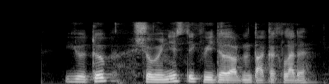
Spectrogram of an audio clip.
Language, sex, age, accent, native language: Uzbek, male, 18-24, Toshkent viloyati, Uzbek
